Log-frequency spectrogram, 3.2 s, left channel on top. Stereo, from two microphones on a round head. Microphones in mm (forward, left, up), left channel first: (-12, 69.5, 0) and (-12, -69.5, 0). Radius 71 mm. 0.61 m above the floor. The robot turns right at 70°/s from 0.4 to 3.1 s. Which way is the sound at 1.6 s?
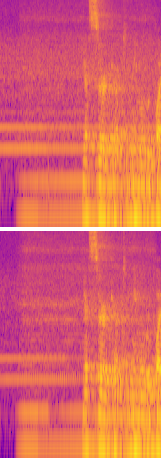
175° left.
